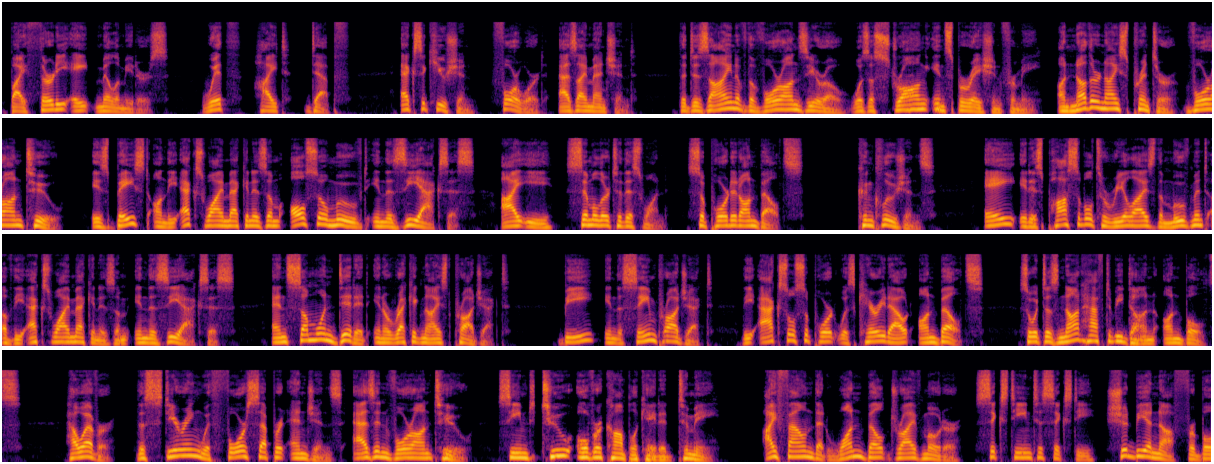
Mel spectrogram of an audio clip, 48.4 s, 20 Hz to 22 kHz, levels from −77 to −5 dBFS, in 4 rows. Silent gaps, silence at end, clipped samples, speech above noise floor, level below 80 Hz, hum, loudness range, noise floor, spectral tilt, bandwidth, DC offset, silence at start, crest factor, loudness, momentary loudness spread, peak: none; 0 s; under 0.1%; 69 dB; -44 dBFS; none; 3 LU; -89 dBFS; -4 dB/octave; 12 kHz; under 0.1%; 0.1 s; 20 dB; -20 LUFS; 9 LU; -2 dBFS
